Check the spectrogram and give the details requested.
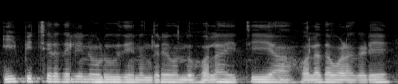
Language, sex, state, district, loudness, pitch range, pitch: Kannada, male, Karnataka, Bidar, -14 LUFS, 105-115 Hz, 110 Hz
